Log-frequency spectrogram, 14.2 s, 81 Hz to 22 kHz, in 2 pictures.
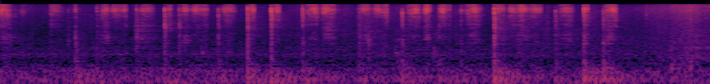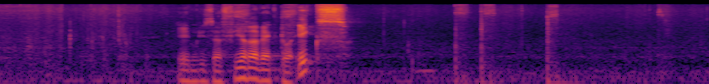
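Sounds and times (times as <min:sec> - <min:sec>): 
chalk or pen writing out a physics equation on a board: 0:00.0 - 0:06.2
soft rubbing and shuffling: 0:06.4 - 0:08.7, 0:13.6 - 0:14.1
speech: 0:08.9 - 0:10.6.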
